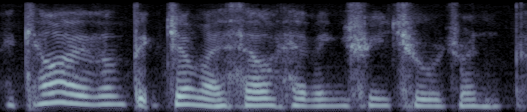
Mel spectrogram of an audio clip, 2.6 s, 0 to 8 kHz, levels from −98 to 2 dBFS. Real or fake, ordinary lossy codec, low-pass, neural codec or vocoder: fake; none; 7.2 kHz; vocoder, 22.05 kHz, 80 mel bands, HiFi-GAN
